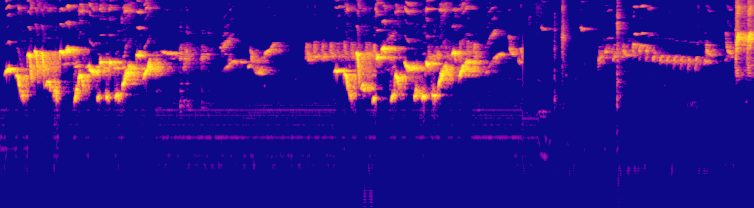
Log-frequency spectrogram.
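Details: A white-rumped shama, the type called murai pastol, in full song, used to provoke other birds into singing: rapid varied whistled phrases of rising and falling notes, dense for eight seconds, then sparser notes with a brief pause.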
